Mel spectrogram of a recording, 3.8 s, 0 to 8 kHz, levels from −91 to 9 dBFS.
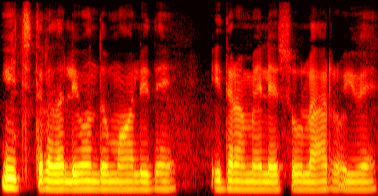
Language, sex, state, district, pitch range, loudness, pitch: Kannada, male, Karnataka, Bidar, 115-120 Hz, -19 LUFS, 115 Hz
